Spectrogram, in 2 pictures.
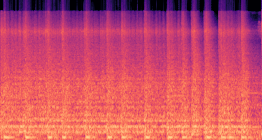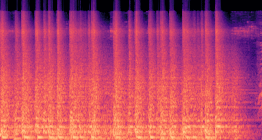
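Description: A band of shoulder-slung drums playing a fast, dense rhythm, many strikes a second, loud throughout. The drumming falls away just before the end.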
